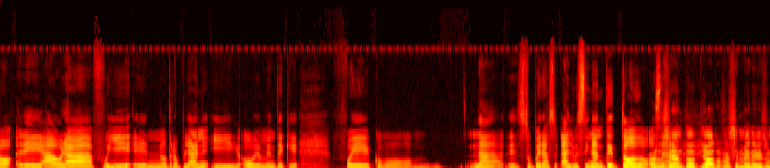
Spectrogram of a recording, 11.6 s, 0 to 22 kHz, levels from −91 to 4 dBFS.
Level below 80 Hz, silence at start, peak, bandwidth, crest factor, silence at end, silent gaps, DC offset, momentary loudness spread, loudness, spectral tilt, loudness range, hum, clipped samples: -68 dBFS; 0 s; -10 dBFS; 17 kHz; 20 dB; 0 s; none; under 0.1%; 14 LU; -29 LUFS; -4.5 dB/octave; 8 LU; none; under 0.1%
